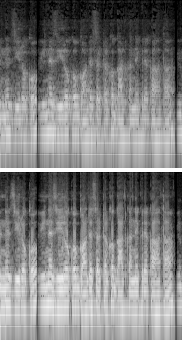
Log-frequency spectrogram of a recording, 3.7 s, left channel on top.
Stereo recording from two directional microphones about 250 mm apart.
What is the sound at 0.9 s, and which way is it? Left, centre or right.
A man's voice, right.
